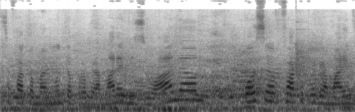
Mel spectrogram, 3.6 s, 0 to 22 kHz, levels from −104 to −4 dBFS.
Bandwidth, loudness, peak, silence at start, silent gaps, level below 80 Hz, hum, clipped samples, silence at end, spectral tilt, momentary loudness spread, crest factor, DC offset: over 20 kHz; -23 LUFS; -6 dBFS; 0 s; none; -34 dBFS; none; under 0.1%; 0 s; -6 dB/octave; 5 LU; 16 dB; under 0.1%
